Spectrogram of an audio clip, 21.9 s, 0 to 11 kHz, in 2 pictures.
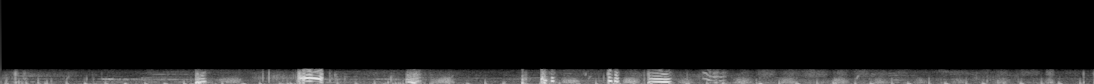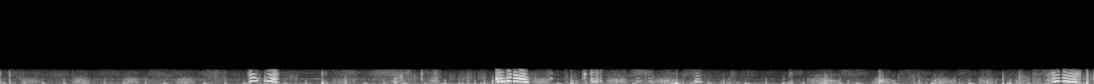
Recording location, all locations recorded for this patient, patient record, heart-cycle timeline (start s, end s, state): aortic valve (AV)
aortic valve (AV)
#Age: Infant
#Sex: Female
#Height: 60.0 cm
#Weight: 7.0 kg
#Pregnancy status: False
#Murmur: Absent
#Murmur locations: nan
#Most audible location: nan
#Systolic murmur timing: nan
#Systolic murmur shape: nan
#Systolic murmur grading: nan
#Systolic murmur pitch: nan
#Systolic murmur quality: nan
#Diastolic murmur timing: nan
#Diastolic murmur shape: nan
#Diastolic murmur grading: nan
#Diastolic murmur pitch: nan
#Diastolic murmur quality: nan
#Outcome: Normal
#Campaign: 2015 screening campaign
0.00	7.76	unannotated
7.76	7.82	S1
7.82	7.93	systole
7.93	8.02	S2
8.02	8.14	diastole
8.14	8.20	S1
8.20	8.30	systole
8.30	8.37	S2
8.37	8.52	diastole
8.52	8.58	S1
8.58	8.68	systole
8.68	8.75	S2
8.75	8.89	diastole
8.89	8.95	S1
8.95	9.05	systole
9.05	9.12	S2
9.12	9.27	diastole
9.27	9.33	S1
9.33	9.43	systole
9.43	9.50	S2
9.50	9.63	diastole
9.63	9.69	S1
9.69	9.80	systole
9.80	9.87	S2
9.87	10.02	diastole
10.02	10.07	S1
10.07	10.18	systole
10.18	10.25	S2
10.25	10.40	diastole
10.40	10.45	S1
10.45	10.56	systole
10.56	10.63	S2
10.63	10.78	diastole
10.78	10.83	S1
10.83	10.95	systole
10.95	11.01	S2
11.01	11.17	diastole
11.17	11.21	S1
11.21	11.35	systole
11.35	11.43	S2
11.43	11.55	diastole
11.55	11.62	S1
11.62	21.89	unannotated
